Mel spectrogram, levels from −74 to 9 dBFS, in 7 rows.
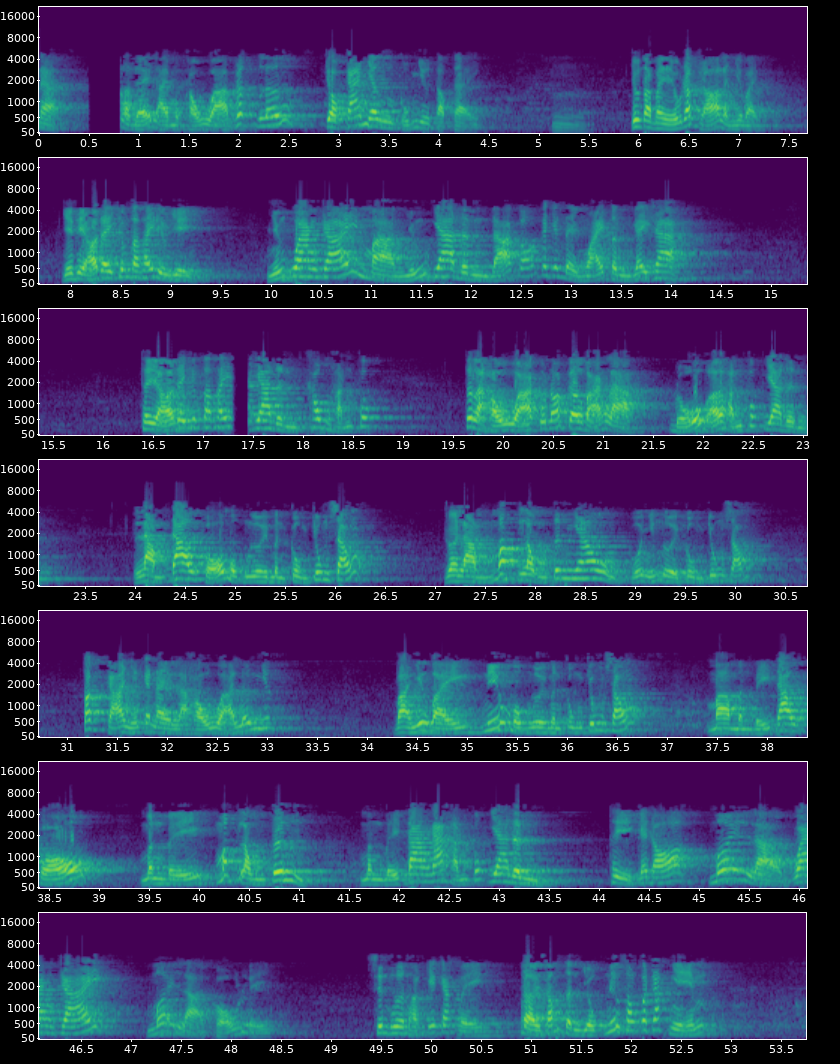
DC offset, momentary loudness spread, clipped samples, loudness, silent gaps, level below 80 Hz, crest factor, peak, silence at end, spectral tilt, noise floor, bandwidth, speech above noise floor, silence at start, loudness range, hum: under 0.1%; 12 LU; 0.1%; -13 LUFS; 0.53-0.79 s; -54 dBFS; 14 dB; 0 dBFS; 0.8 s; -6.5 dB/octave; -52 dBFS; 7.8 kHz; 40 dB; 0 s; 5 LU; none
